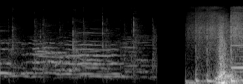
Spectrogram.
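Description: Hands clapping with voices over it, just after birthday candles are blown out; it cuts off abruptly and music starts right at the end.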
